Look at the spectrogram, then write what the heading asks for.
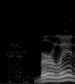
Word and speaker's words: Berlin: And they ask us to pray as they follow up with a specific congregation in Berlin, where I'm from, Amish country, pronounced Berlin, Ohio. Berlin in Germany, however.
